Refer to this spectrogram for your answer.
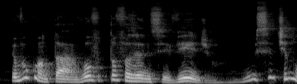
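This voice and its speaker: The man's voice is dark and mellow in tone, and somewhat breathy. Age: 60s. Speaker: vlogger. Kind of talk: personal storytelling monologue. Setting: at home, kitchen sink. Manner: casual, conversational.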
